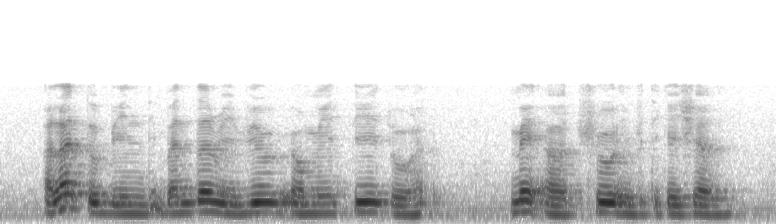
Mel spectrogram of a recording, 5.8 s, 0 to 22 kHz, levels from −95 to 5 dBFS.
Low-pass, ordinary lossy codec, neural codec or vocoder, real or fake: 5.4 kHz; none; none; real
